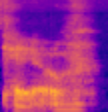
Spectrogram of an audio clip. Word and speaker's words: KAO: I said KAO. I think it's just KO.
